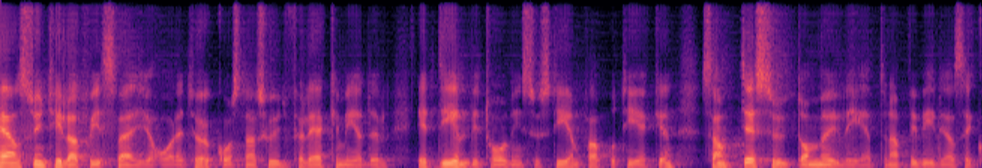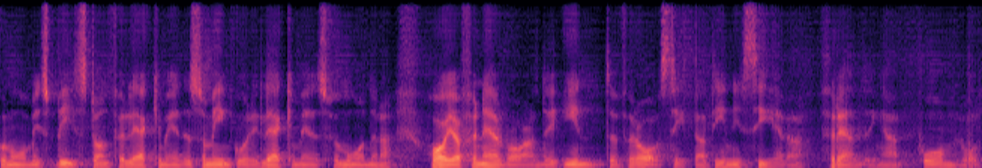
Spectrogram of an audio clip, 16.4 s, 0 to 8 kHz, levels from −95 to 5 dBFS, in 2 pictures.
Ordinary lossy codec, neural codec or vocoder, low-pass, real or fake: none; codec, 16 kHz, about 1 kbps, DyCAST, with the encoder's durations; none; fake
